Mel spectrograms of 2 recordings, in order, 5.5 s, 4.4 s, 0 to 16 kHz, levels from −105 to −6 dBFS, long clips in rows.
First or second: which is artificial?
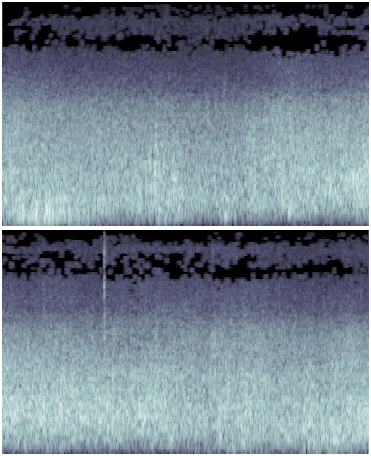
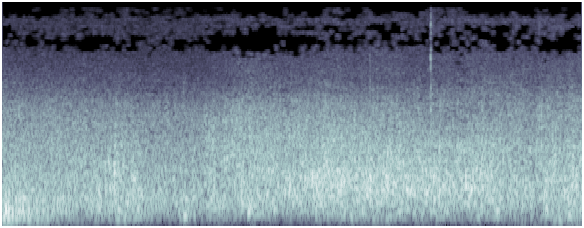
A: second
